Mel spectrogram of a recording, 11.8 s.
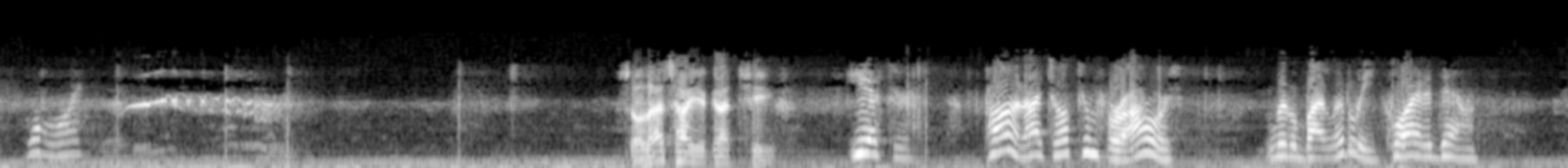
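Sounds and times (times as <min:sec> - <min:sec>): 
speech: 0:00.2 - 0:01.0, 0:04.7 - 0:11.2
nervous horse whinnying: 0:00.9 - 0:02.3.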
